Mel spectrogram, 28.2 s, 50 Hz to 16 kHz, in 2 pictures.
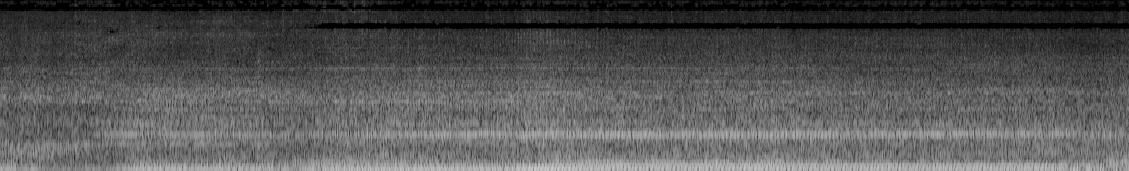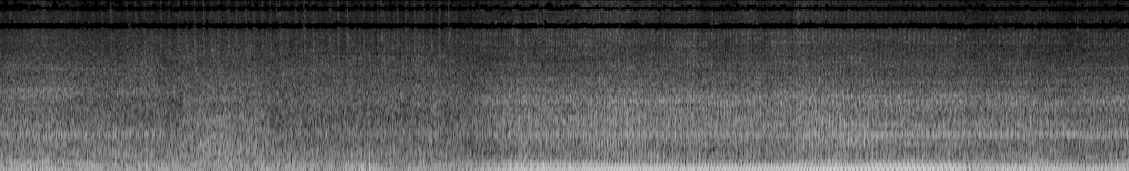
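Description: John Deere 2510 tractor engine running steadily, heard from the tractor itself, its pitch and loudness shifting a few times.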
